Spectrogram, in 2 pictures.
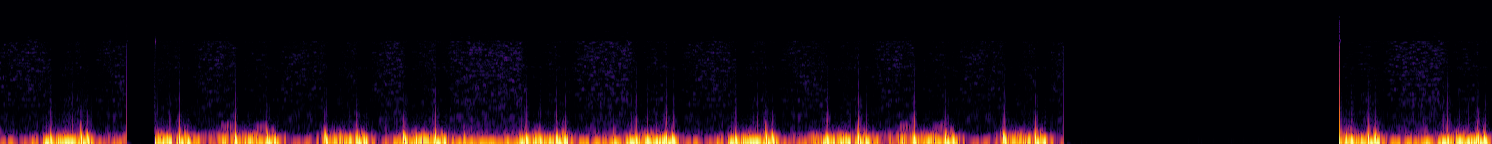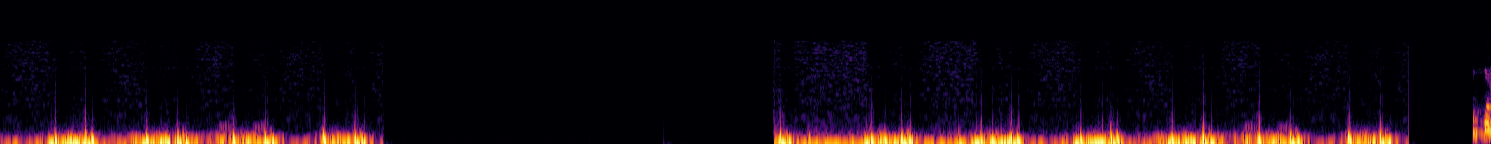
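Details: Pathological splitting of the second heart sound, described as fixed and permanent from delayed pulmonary valve closure.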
